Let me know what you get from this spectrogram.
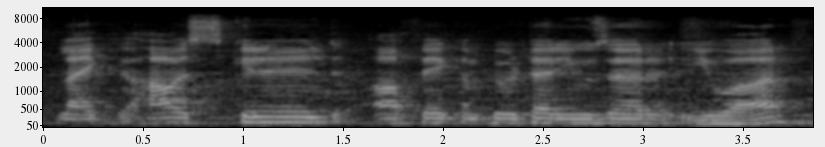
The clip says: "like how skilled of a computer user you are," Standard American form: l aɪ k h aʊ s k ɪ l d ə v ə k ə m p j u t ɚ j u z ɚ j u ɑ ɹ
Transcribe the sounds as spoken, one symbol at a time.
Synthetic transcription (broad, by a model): l aɪ k h aʊ s k ɪ l d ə f ə k ə m p j u t ɚ j u z ɚ j u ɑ ɹ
